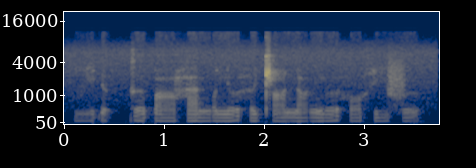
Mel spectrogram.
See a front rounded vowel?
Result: no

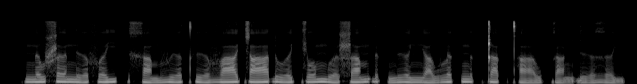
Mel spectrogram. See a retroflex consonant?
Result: yes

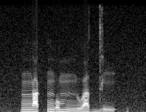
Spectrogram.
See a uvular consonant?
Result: no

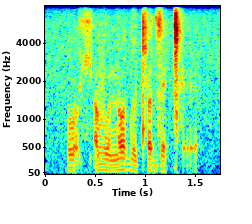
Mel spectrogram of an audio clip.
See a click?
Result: yes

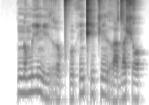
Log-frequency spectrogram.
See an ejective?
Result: yes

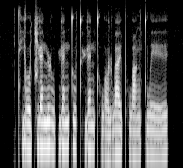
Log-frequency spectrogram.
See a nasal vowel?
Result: no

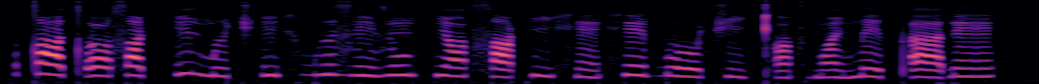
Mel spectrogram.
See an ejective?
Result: yes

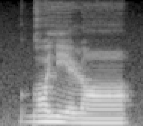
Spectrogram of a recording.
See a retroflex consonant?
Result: yes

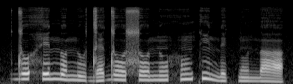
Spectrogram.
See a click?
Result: no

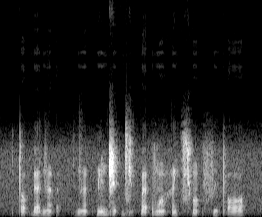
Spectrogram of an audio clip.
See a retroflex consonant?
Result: yes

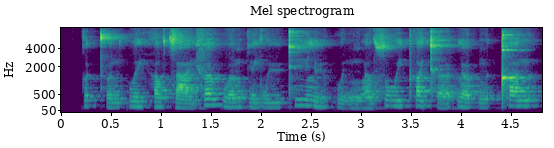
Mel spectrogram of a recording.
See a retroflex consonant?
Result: no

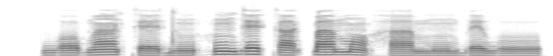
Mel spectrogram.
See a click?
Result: no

